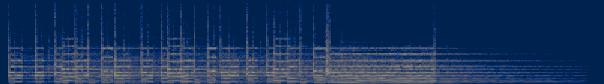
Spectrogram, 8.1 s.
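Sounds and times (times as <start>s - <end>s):
organ: 0.1s - 7.5s.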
